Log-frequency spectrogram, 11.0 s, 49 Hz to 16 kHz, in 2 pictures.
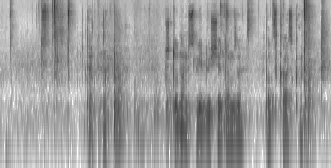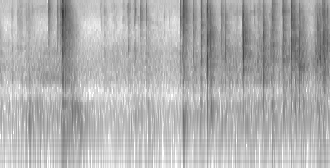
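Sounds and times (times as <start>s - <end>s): wrapping crackling as peeled: 0.0s - 1.8s, 5.8s - 11.0s.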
